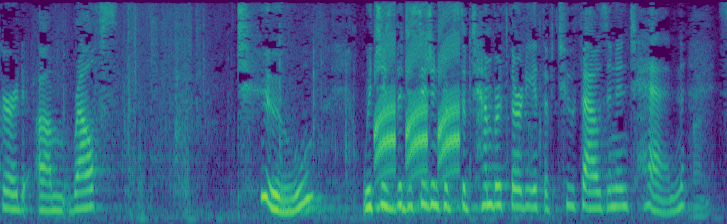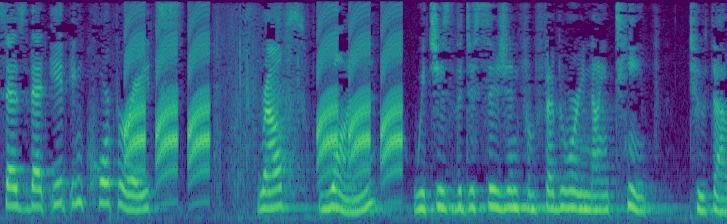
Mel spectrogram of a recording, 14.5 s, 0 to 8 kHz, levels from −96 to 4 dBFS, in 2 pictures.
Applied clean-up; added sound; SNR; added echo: none; Alarm; 1 dB; none.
